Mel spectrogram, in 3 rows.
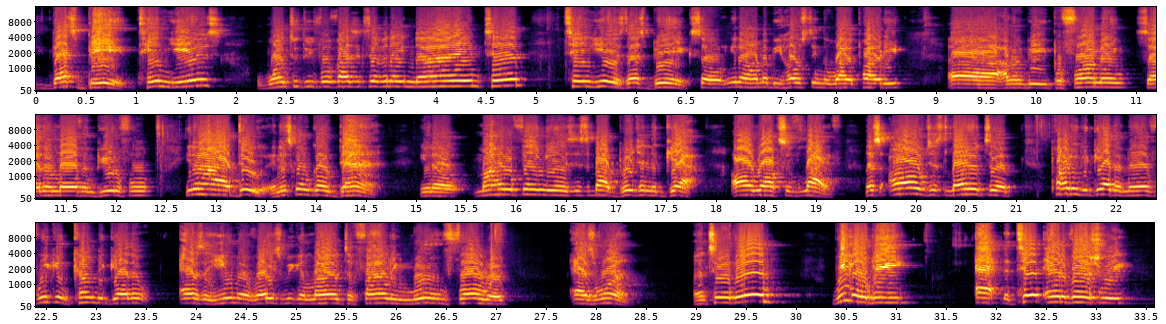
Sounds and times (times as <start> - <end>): Speech: 0.0 - 27.1, 27.8 - 31.2, 31.8 - 33.4.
